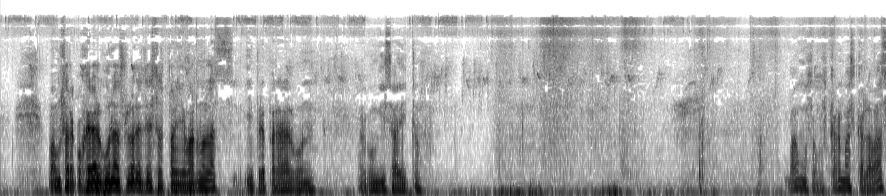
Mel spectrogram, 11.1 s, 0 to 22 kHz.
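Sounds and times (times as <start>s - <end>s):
wind rumbling on microphone: 5.1s - 9.6s.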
